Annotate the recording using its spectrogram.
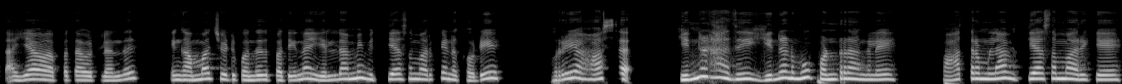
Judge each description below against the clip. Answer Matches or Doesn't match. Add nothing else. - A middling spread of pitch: Matches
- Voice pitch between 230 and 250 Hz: Matches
